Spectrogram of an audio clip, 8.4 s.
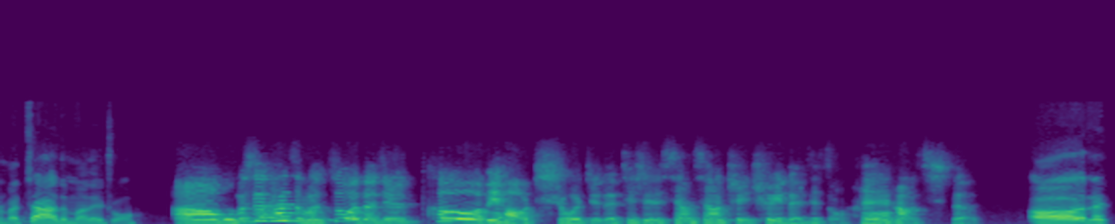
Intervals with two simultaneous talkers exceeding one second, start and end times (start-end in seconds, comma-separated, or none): none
